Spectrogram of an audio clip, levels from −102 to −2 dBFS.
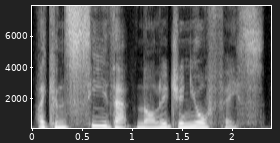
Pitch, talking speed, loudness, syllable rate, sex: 185 Hz, 200 wpm, -18 LUFS, 4.4 syllables/s, male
